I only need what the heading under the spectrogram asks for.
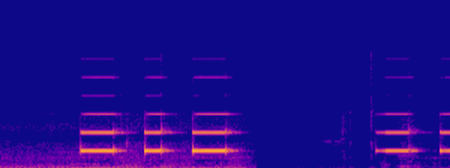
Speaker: और ये बीप का साउंड आ रहा है। इसका मतलब यह हार्ड डिस्क जो है एब्नॉर्मेलिटी शो कर रहा है डीवीआर।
